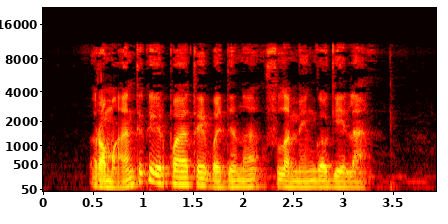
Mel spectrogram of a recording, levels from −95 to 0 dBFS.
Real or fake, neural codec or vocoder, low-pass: fake; vocoder, 44.1 kHz, 128 mel bands every 512 samples, BigVGAN v2; 10.8 kHz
